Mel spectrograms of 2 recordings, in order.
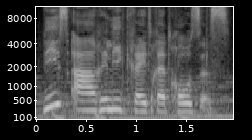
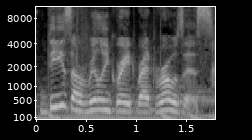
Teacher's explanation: So if you want to sound extra German, you can just pronounce all R's the German way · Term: German R sound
